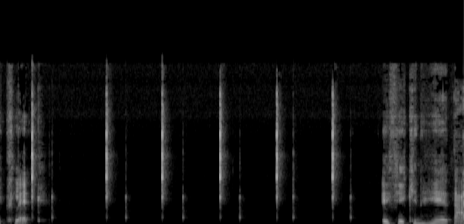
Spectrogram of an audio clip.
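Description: Small plastic buttons click several times.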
